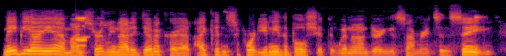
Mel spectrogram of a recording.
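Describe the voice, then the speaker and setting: A man's voice: mid-range voice, fast. A man talking bluntly and opinionatedly, with some swearing, in a casual group voice chat. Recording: dull lo-fi line with faint noise.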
